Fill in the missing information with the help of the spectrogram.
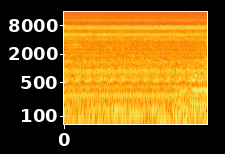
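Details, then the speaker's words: Omron NE-C28 jet compressor nebulizer running during an inhalation treatment, up to about 15 minutes for adults and 7–10 minutes for children: steady low mechanical hum with buzzing vibration. "Penggunaan dengan menggunakan jet nebulizer ini kurang lebih selama paling lama 15 menit untuk untuk takaran."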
